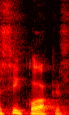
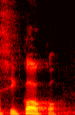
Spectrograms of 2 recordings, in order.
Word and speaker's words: Secaucus: Secaucus es como se dice. No se dice Secaucus, se dice Secaucus.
